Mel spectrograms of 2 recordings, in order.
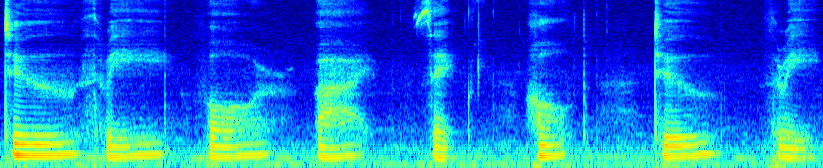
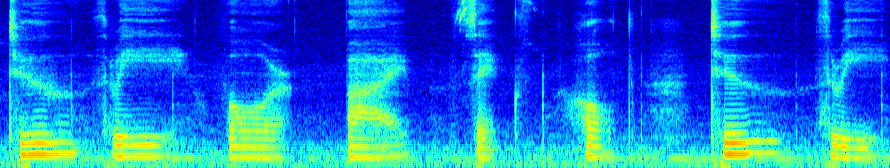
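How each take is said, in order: Both takes have the same delivery.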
